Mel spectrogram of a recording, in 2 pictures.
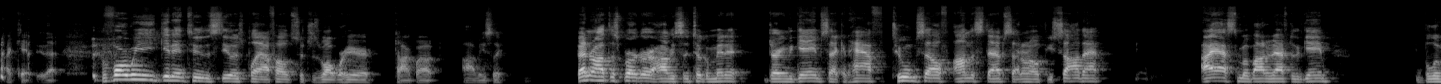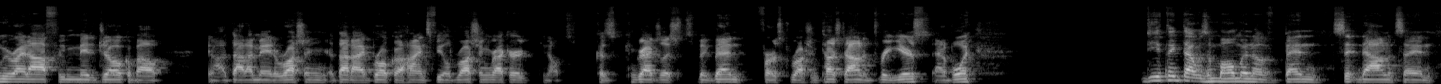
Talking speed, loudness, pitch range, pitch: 225 wpm, -25 LUFS, 110-145 Hz, 135 Hz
